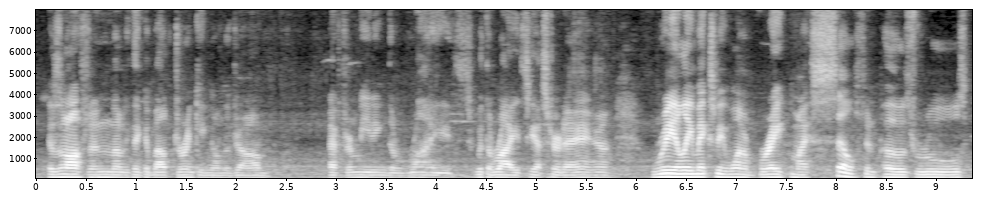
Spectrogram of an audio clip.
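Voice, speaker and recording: A man's voice: mid-range voice, little pitch movement, normal speed, fairly bright tone, a little hiss or hum. A man hosting a playthrough, reading narration aloud and dropping in wry, sweary asides. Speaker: let's play host. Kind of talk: reading game narration aloud with off-the-cuff comments. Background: game music.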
